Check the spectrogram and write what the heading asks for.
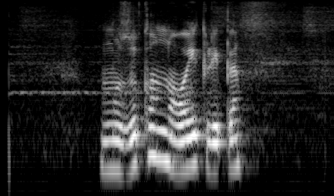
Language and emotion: Russian, neutral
